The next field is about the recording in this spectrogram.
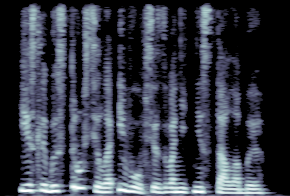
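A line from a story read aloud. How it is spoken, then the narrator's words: Snapping girl. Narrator (Russian): огрызнулась девушка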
